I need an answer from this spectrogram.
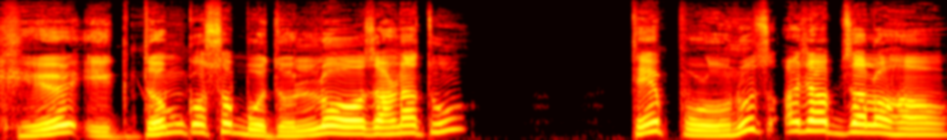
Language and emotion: Goan Konkani, surprised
